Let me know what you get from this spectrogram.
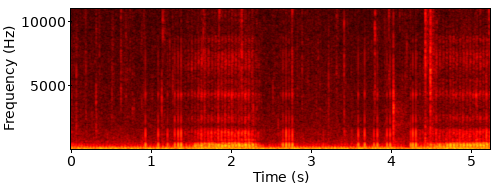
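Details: Cat purring while light rain falls outside: low vibrating rumble that strengthens into a louder inhale-exhale surge, broken by sharp drip clicks over a constant soft rain hiss.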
